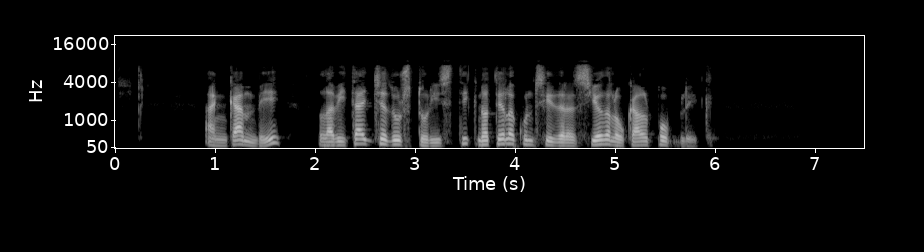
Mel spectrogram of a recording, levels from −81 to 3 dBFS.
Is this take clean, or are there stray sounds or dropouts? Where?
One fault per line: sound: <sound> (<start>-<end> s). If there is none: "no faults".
no faults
